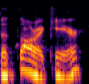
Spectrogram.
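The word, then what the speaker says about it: AuthoraCare: Arthoracare, I can never pronounce that correctly. Mm-hmm. And you did it, it's Arthoracare.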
